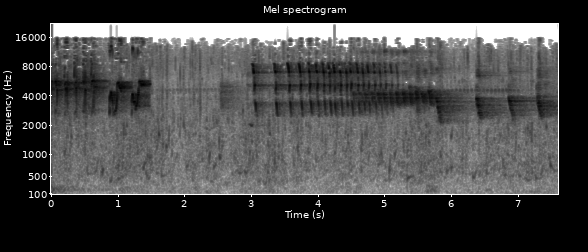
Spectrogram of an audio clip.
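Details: Small songbirds in a training recording meant to stir white-rumped shamas into singing, set against a natural backdrop: high, sharp chirps and short buzzy phrases, then a rapid, even trill lasting about three seconds, then clipped repeated notes at the end.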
